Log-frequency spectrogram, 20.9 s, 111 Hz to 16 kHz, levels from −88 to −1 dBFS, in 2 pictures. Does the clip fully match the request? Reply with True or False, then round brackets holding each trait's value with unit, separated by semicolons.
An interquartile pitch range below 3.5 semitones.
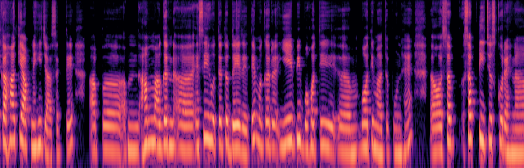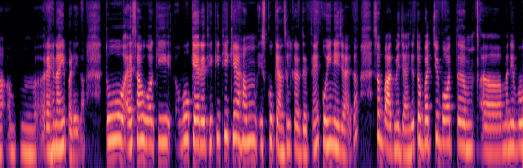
False (3.8 semitones)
